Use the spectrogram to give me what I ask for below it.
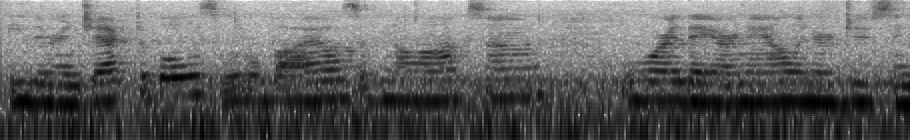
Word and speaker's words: naloxone: There are small kits called Narcan kits, and it's naloxone.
